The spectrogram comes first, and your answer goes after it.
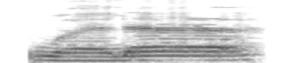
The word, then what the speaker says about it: ولا: The word وَلَا النَّصَارَى, وَلَا is two words, a conjunctive waw plus a negative lam. The correct stress is on harakatil lam.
